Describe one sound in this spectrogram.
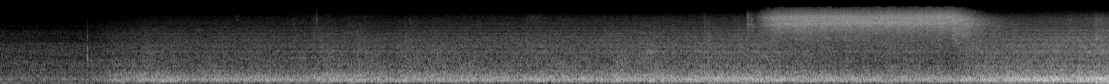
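A train rumbles closer, growing louder as it approaches.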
